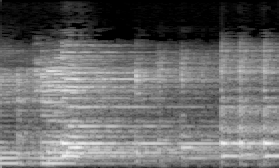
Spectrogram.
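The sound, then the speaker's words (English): Electric guitar run through a Harvard reverb stacked with a Deluxe reverb, giving a wet, drippy wash with extra treble. Sustained, ringing chords and picked notes blur together, with a brighter new chord entering near the end. “Because I'm adding in that Harvard reverb with it. So it's got Harvard reverb plus the deluxe reverb. That Harvard reverb gives that drip and that extra highs,”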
